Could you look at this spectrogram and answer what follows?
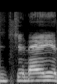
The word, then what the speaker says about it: Ja'net: And then on Instagram, my name is Janae. It's spelled like Janet.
